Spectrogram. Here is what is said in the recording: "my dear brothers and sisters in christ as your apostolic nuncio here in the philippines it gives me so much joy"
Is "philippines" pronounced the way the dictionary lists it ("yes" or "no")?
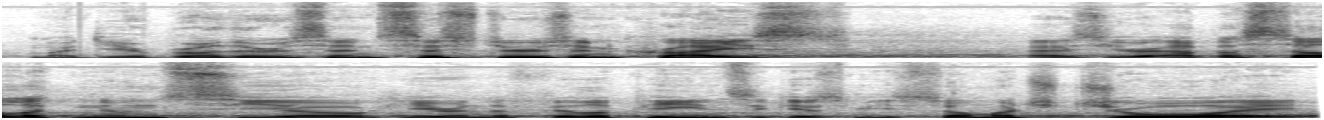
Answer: yes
